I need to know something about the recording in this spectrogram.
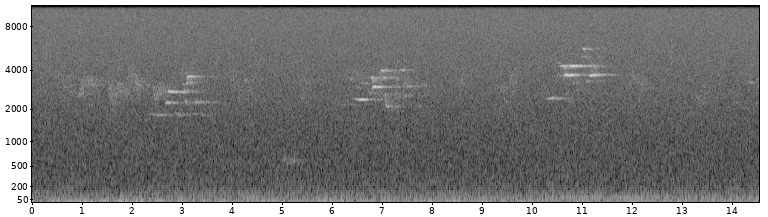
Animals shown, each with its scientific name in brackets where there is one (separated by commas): Scarlet Tanager (Piranga olivacea), Hermit Thrush (Catharus guttatus)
